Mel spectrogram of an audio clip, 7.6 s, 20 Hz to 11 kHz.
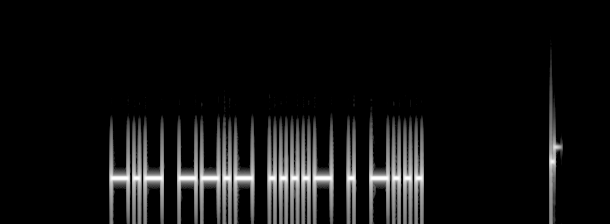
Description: Morse code, heard as a keyed tone, about 17 wpm, 700 Hz. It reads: KQ4EB
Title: USA Call Signs Repeated 3x 17wpm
